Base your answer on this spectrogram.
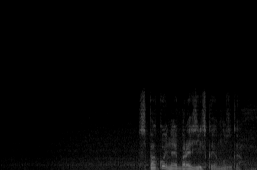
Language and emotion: Russian, neutral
